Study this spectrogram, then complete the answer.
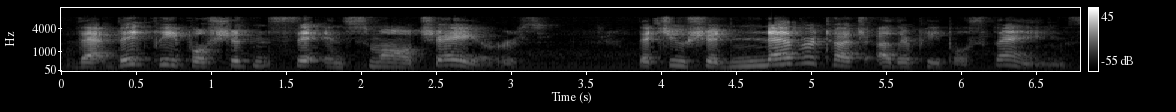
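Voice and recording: The clip is read aloud in a natural voice. Its pitch varies in an ordinary way.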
